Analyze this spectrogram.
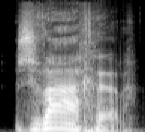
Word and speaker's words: zwager: see how to pronounce Zwager or Schoonbroer or brother-in-law in English. This is the way we say Zwager. Zwager. There is a light emphasis on the first syllable.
